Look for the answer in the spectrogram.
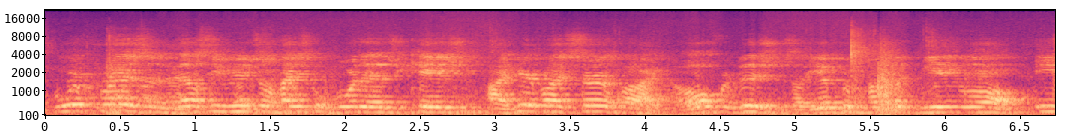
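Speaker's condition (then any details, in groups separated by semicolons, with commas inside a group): No condition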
